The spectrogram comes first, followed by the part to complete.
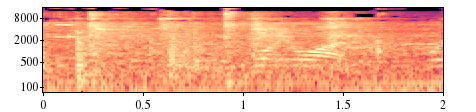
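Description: Arcade background sound: music playing with voices over a steady low hum, and a couple of short knocks just at the start.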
